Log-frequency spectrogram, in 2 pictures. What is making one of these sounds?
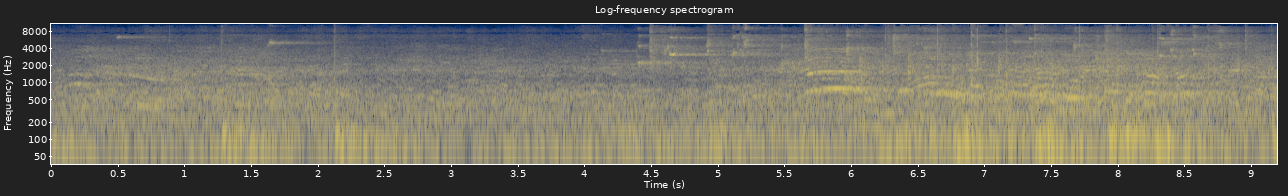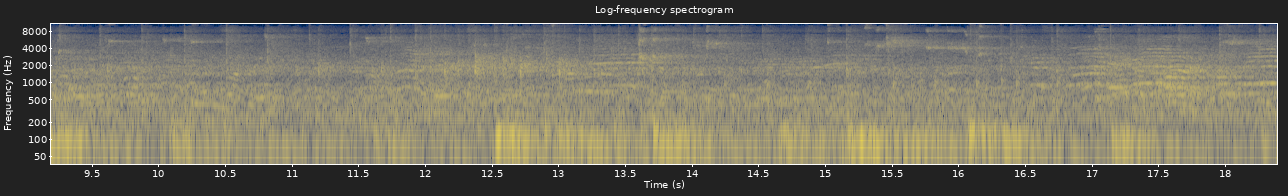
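A basketball bounces on a hard court in an echoing gym.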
